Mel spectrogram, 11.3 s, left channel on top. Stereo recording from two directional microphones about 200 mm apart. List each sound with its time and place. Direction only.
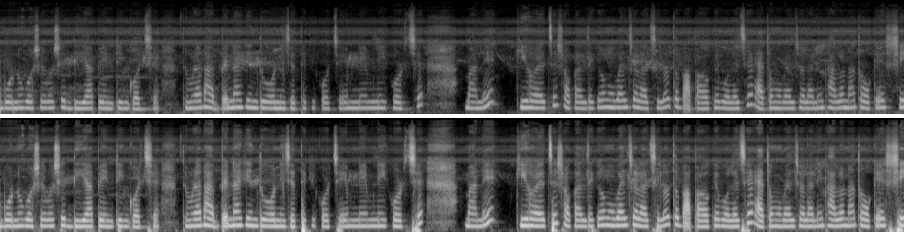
0.0 s speech: 35° right (ahead or behind)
